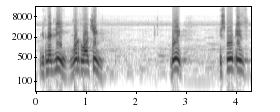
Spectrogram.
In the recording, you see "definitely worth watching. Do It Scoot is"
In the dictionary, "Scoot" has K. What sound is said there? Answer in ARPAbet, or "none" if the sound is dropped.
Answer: none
